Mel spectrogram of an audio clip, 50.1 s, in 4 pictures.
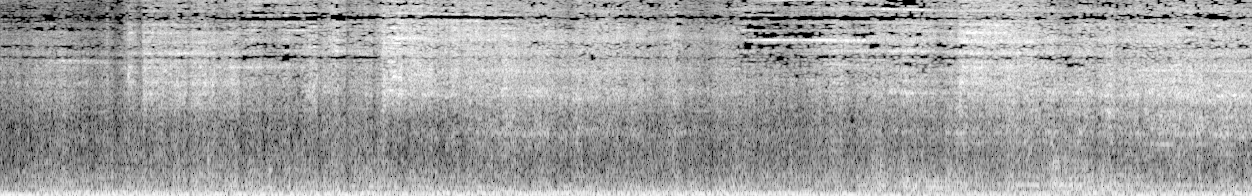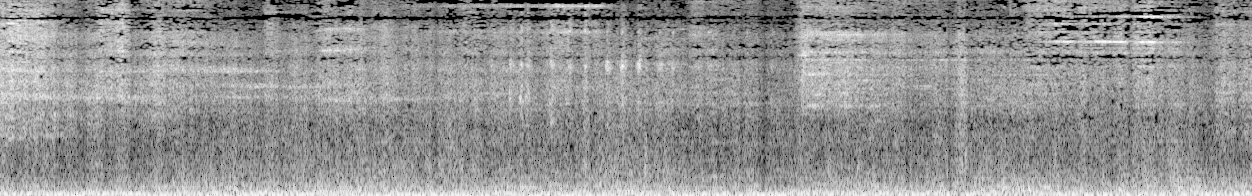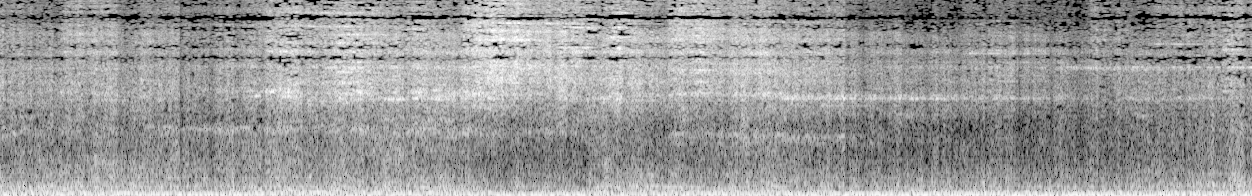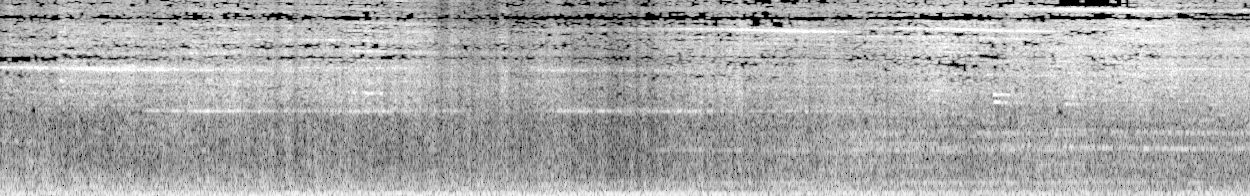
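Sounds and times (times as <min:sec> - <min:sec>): high wheel squeal: 0:00.0 - 0:16.7, 0:22.8 - 0:50.0
train wheels rumbling on rails: 0:00.0 - 0:50.0.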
